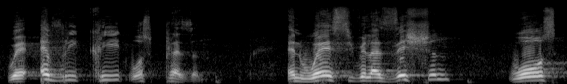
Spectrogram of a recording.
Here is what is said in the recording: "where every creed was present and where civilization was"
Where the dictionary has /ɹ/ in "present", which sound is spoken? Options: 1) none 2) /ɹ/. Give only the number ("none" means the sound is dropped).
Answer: 2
